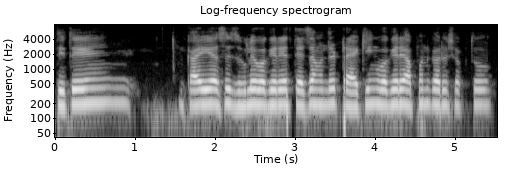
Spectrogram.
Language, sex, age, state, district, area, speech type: Marathi, male, 18-30, Maharashtra, Nagpur, urban, spontaneous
